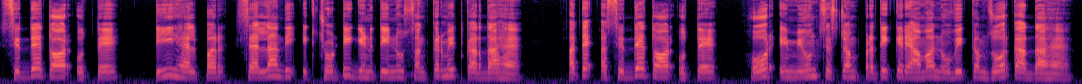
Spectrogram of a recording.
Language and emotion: Punjabi, neutral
